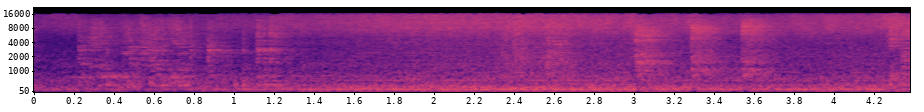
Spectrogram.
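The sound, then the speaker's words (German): Steady sizzling and clatter of dishes, pots and pans with stirring in a small, very hot restaurant kitchen where Indian curries with kingfish, okra and jackfruit are cooked. A dense, continuous wash of noise with no talk. “und schleiche mich in die Küche”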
